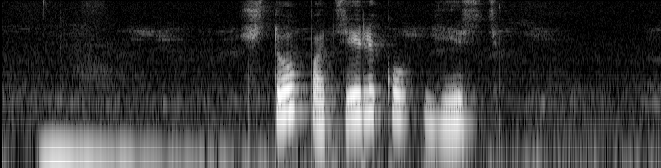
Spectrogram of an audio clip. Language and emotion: Russian, neutral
